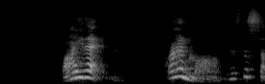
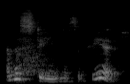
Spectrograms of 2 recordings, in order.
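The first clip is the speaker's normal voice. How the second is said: plain reading voice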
